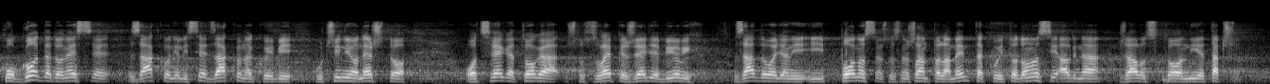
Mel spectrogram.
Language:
Serbian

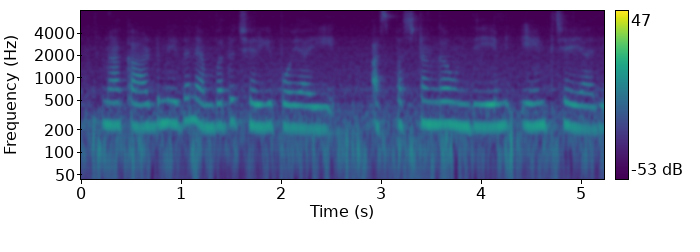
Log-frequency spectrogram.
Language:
Telugu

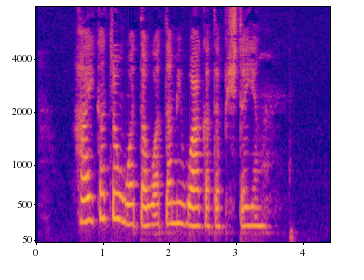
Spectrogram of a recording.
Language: Sihuas Ancash Quechua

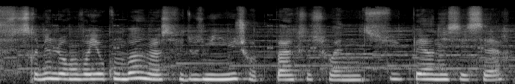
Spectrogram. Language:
French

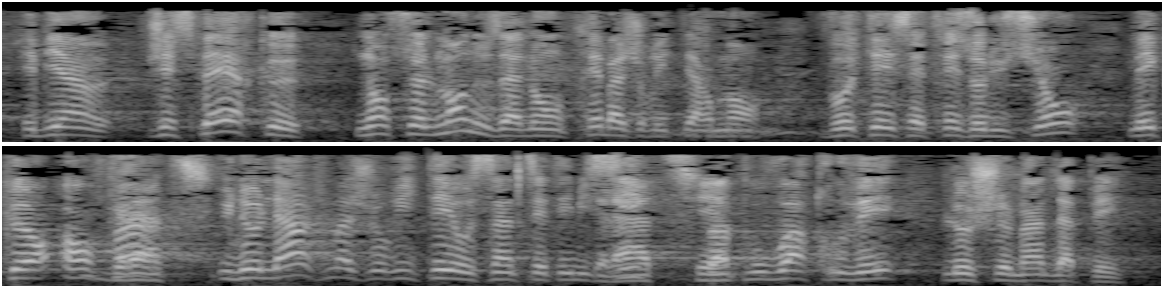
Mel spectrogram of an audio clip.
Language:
French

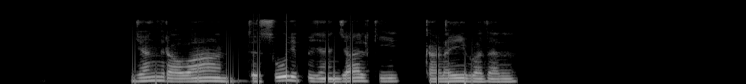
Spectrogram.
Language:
Pashto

